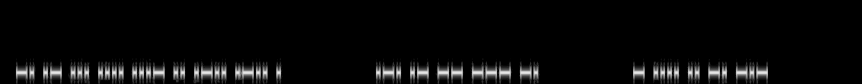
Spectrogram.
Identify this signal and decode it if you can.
Morse code, heard as a keyed tone, about 34 wpm, 550 Hz. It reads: NASHVILLE RAMON THINK
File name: Ultimate Word List / 35WPM Ultimate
